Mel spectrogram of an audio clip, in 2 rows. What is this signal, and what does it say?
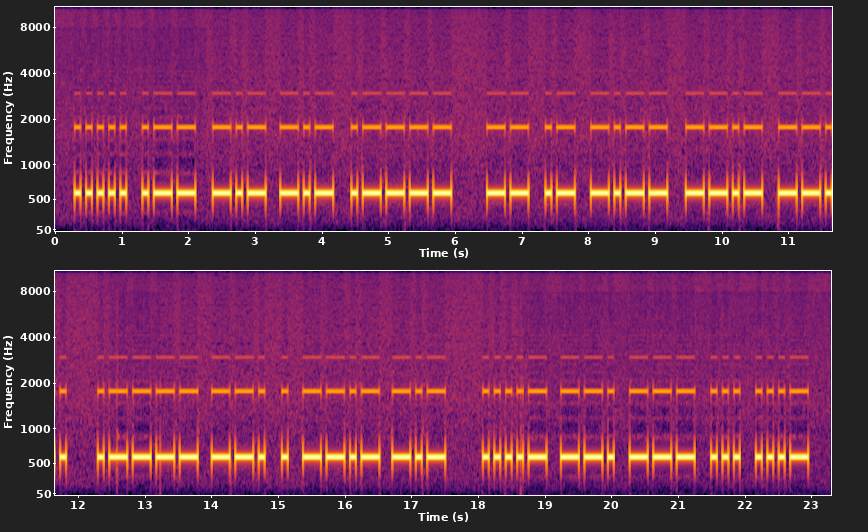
Morse code, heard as a keyed tone, hand-sent with a paddle, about 14 wpm, 590 Hz. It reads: 5WKK1 MAYQZ 1GEQK 4GOSV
